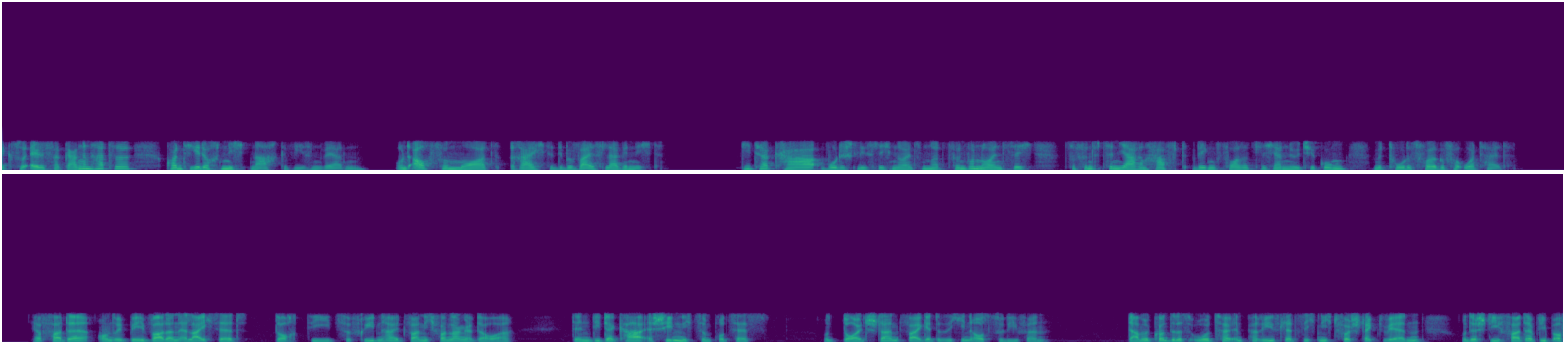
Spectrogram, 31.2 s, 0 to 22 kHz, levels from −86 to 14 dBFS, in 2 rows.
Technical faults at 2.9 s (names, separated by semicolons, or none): none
